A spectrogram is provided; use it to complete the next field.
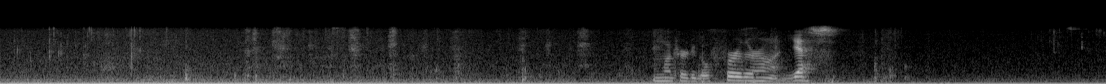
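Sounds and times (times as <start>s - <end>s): steady low hum: 0.0s - 11.0s
dog feet tapping and rustling: 0.1s - 7.9s, 8.6s - 9.2s.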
